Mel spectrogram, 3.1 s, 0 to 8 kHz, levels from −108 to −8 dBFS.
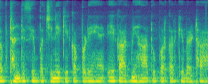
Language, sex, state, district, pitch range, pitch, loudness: Hindi, male, Himachal Pradesh, Shimla, 105-115 Hz, 110 Hz, -17 LUFS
